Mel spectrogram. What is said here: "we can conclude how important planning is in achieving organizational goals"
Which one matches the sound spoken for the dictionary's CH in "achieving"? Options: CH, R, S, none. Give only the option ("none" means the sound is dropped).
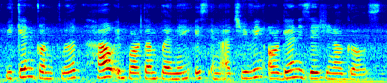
CH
